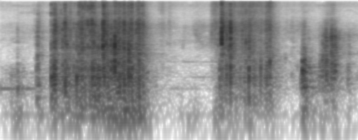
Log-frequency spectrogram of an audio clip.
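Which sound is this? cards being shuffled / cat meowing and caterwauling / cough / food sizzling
cards being shuffled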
